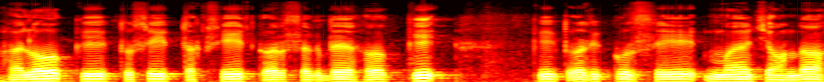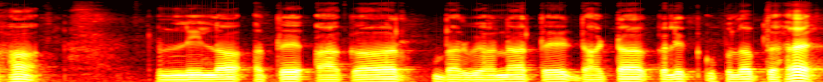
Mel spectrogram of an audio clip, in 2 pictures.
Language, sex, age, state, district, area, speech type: Punjabi, male, 60+, Punjab, Fazilka, rural, read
